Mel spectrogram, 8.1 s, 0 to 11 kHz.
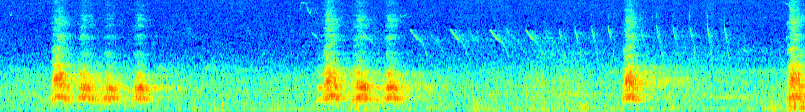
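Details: Dog behind a fence in Raleigh, North Carolina, barking for hours at nearby dogs on February 15, 2012; rapid runs of three or four barks, then single loud barks, small birds chirping throughout.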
